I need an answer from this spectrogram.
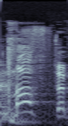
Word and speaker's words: must have been: must have been surprised musta been you mean must have been we can say muscles and conversation and sometimes we don't pronounce the beat and so you hear musta she must have been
